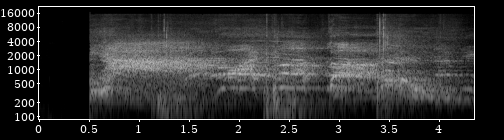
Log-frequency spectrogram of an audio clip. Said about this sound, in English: A traditional war cry echoes throughout a theatre in Sydney. Foot stamping. Body slapping. And loud chants, elements of an ancient war challenge that represents strength and unity.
